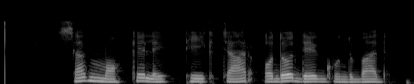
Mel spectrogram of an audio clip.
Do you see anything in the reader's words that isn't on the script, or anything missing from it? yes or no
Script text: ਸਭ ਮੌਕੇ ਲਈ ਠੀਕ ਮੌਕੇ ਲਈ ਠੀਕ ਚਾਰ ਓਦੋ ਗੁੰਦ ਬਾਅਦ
yes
